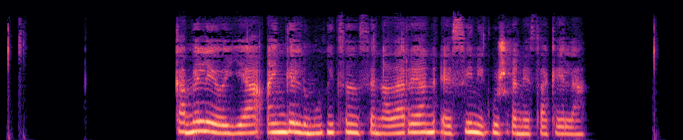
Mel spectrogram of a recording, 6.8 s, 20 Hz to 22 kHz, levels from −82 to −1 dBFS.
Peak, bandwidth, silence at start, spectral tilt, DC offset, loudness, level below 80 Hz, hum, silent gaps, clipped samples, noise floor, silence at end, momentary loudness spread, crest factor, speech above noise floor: -2 dBFS; 14 kHz; 0.2 s; -4 dB/octave; under 0.1%; -15 LUFS; -56 dBFS; none; none; under 0.1%; -81 dBFS; 1 s; 14 LU; 14 dB; 67 dB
